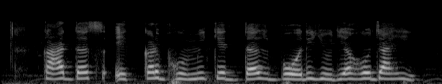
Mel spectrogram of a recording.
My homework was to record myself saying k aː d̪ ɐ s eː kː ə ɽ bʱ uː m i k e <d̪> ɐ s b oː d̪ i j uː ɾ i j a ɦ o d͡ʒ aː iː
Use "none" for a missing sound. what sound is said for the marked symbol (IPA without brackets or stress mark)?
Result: d̪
